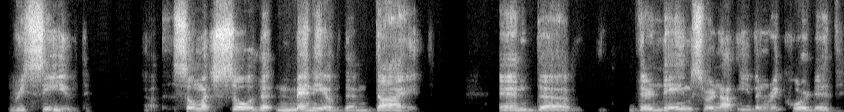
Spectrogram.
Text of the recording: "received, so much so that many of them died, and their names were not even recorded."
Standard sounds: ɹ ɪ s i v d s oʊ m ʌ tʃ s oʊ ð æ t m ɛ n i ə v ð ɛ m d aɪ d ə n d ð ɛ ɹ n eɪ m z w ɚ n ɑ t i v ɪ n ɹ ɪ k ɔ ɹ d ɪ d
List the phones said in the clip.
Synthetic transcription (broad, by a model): ɹ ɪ s i v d s oʊ m ʌ tʃ s oʊ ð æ t m ɛ n i ə v ð ɛ m d aɪ d ə n d ð ɛ ɹ n eɪ m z w ɚ n ɑ t i v ɪ n ɹ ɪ k ɔ ɹ d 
